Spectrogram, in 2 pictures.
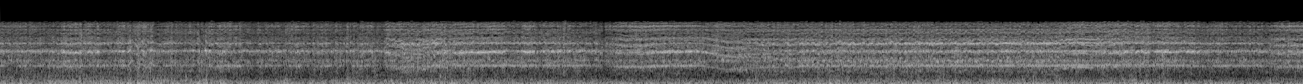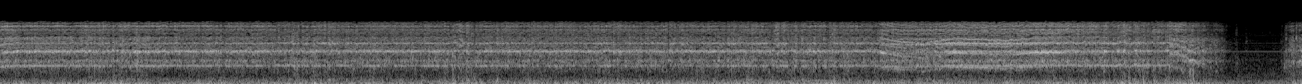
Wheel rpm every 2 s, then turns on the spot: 230, 230, 230, 210, 190, 220, 220, 230, 240, 230, 230, 220, 130.
none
